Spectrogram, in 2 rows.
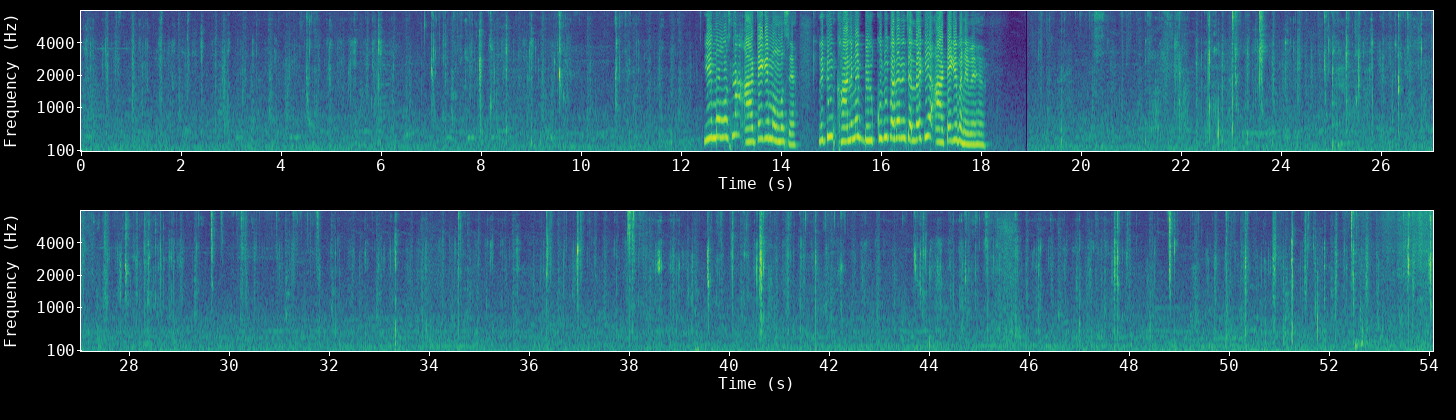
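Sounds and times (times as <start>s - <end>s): wet squishy chewing: 0.0s - 12.5s, 18.9s - 54.0s.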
